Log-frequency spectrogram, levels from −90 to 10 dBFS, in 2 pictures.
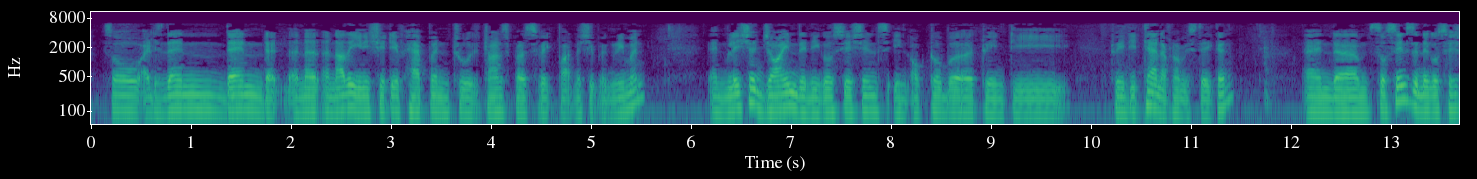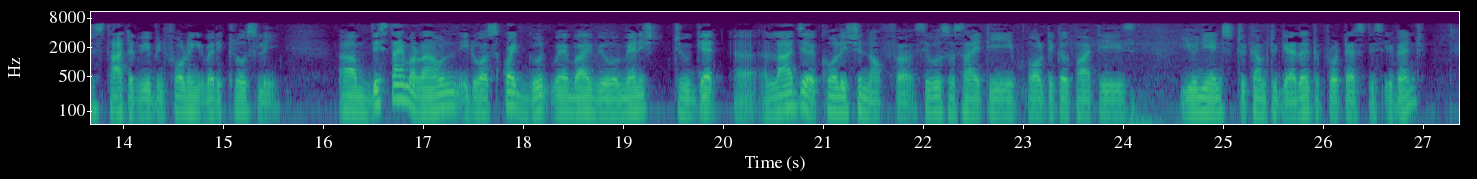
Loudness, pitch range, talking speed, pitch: -26 LUFS, 90-105 Hz, 160 wpm, 95 Hz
